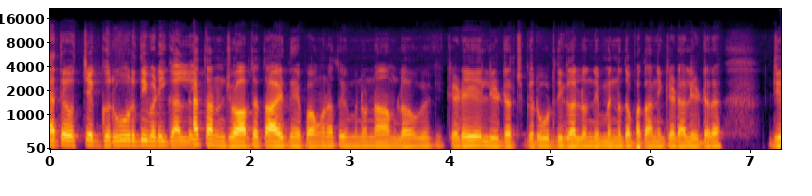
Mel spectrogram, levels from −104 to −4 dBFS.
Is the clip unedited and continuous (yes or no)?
no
